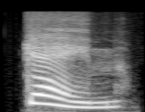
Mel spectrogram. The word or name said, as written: game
